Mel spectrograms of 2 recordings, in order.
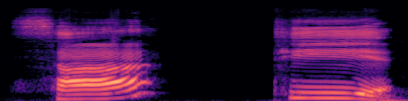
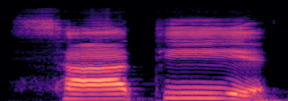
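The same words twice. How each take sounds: First: Slow stretched reading. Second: Said in the usual way. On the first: Shown as a demonstration. Teacher to pupils, slowly stretched. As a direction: draw साथी out slowly. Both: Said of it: "आप इस तरीके से".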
